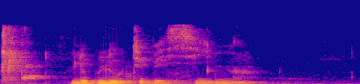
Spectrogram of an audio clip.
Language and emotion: Russian, neutral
